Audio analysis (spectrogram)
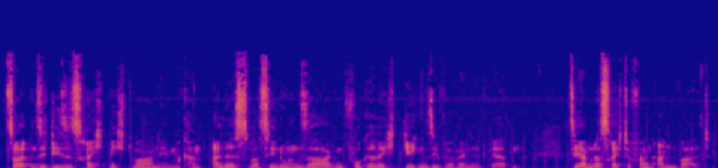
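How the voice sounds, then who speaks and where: A man's voice: lowish voice, mellow, slight background noise, lightly acted. A man voicing a small female police detective who speaks formally and evenly, with music behind. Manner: formal, measured.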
